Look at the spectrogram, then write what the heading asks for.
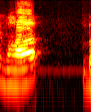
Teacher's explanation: भा का उच्चारण स्थान होता है ओष्ठ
